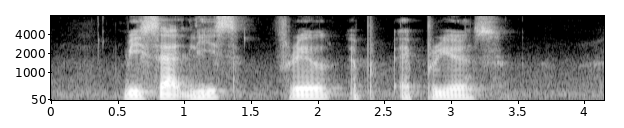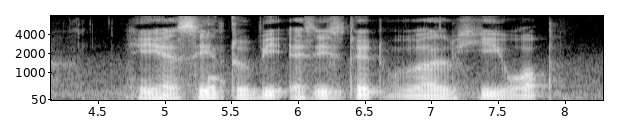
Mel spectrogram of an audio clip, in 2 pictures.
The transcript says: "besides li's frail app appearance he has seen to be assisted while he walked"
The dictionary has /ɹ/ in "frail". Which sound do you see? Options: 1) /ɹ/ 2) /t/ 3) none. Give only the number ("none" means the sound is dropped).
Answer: 1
